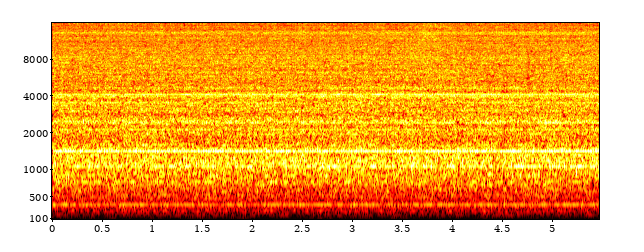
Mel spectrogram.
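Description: Oil burner firing a boiler: a steady hum and rush of air from its blower motor and flame, with a few constant tones in it.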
